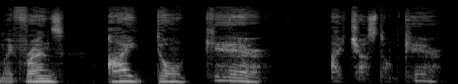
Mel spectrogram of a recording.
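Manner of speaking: slow, drawn-out, unhurried whisper. Joking about not caring for restaurants: Joe Biden impression. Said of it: "I'm still imitating Biden".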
